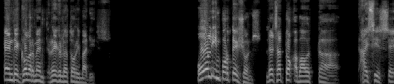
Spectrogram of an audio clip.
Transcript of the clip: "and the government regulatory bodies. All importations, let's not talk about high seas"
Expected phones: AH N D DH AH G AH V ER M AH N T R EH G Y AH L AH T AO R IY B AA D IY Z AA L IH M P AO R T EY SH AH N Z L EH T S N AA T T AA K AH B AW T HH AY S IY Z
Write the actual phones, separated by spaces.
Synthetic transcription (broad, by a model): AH N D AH G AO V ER M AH N T R EH G Y AH L AH T AO R IY B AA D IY S AA L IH M P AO R T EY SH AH N S L EH T S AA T T AA K AH B AW T HH AY S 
